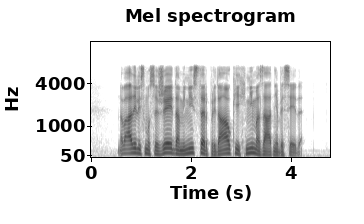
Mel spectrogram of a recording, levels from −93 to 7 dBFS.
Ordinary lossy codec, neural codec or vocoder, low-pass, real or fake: none; none; 7.2 kHz; real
